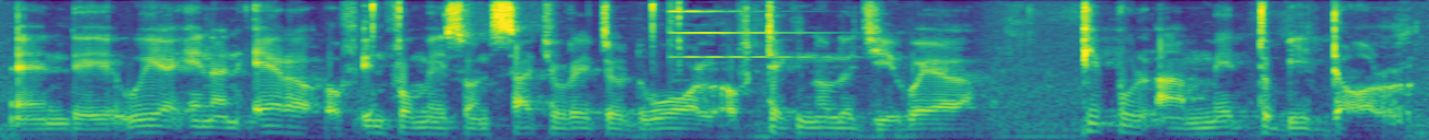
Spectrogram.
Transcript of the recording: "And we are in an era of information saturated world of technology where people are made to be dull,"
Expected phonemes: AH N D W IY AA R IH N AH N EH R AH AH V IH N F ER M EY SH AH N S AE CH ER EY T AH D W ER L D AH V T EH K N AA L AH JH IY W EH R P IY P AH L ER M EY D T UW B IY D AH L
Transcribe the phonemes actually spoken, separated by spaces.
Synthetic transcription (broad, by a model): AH N D W IY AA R IH N AH N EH R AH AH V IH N F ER M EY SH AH N S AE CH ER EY T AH D W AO L AH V T EH K N AA L AH JH IY W EH R P IY P AH L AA M EY D T UW B IY D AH L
